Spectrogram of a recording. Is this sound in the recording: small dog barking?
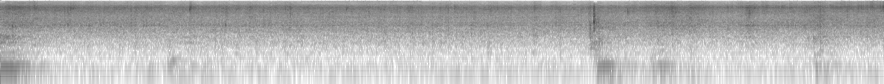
no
